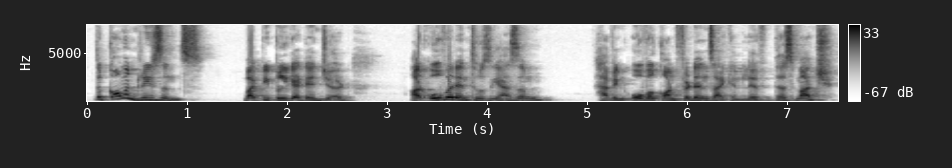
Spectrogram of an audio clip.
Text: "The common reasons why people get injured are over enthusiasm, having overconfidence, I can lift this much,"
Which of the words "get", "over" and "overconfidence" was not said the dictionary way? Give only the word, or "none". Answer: none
